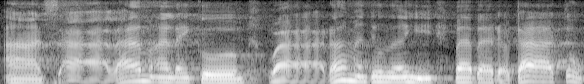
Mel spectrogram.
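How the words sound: It has a childish singsong melody.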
